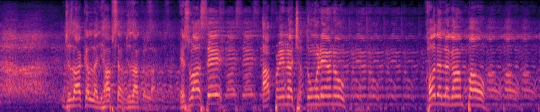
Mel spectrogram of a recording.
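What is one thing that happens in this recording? A man chants in a loud, sustained voice through a microphone.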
